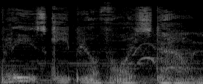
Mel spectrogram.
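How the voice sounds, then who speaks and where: Very deep, gravelly shushing whisperer. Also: male voice, huge pitch swings, takes it slowly, faint music behind, heavily acted. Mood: hushed, admonishing. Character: male librarian-like game character shushing people for quiet. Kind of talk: video game character dialogue.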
